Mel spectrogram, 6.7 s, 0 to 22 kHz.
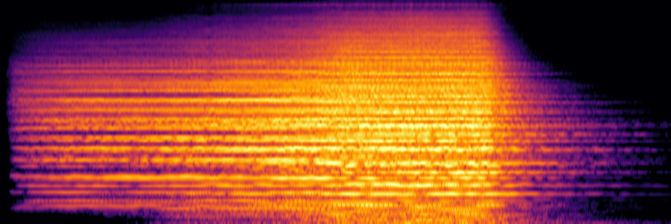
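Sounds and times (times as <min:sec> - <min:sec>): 
strings accelerating: 0:01.0 - 0:05.8.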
